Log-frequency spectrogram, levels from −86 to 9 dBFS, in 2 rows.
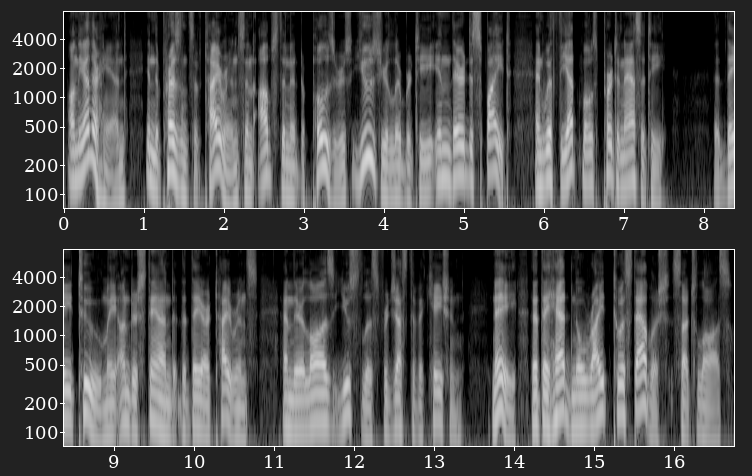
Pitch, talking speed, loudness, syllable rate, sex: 115 Hz, 170 wpm, -20 LUFS, 5.4 syllables/s, male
